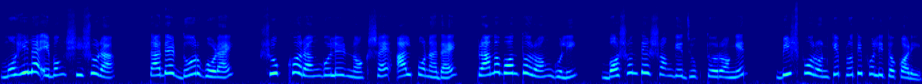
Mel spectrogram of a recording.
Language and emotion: Bengali, neutral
